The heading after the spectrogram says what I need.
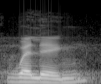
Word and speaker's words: Welling: We decided it wasn't going to be Marx, it was going to be Max, but with the emphasis on the Welling, but Welling.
